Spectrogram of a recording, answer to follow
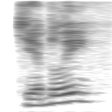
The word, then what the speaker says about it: Ghibli: But yeah, Miyazaki, Studio Ghibli. Ghibli? Ghibli. Okay. Ghibli. That's how the Japan works. The Japan words, that's how they say it.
